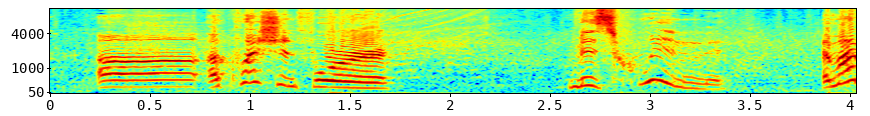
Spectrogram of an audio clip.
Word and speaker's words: Huynh: funny you're hilarious uh a question for miss quinn am i pronouncing that right quinn right yes oh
